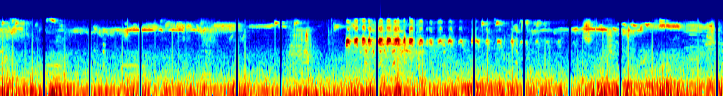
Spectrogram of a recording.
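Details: Wild birds at a desert watering hole in the western Mojave Desert of southern California, near Joshua Tree National Park: faint, scattered high chirps with a brief bright twittering burst midway, over a steady low rumble.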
